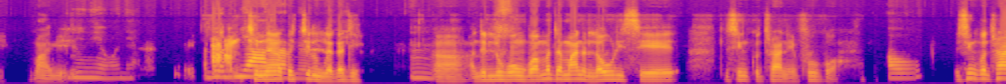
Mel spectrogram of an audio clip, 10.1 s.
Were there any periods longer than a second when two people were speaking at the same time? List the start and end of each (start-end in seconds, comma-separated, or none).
2.2-3.5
